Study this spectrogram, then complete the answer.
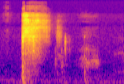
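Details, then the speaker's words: Sinko air compressor after repair of the bleeding (unloader) valve's bent spring: at shutoff a short sharp hiss releasing line pressure, then quiet; valve working normally. "This mean the valve lose the pressure from that tubing and make this line of the pressure which mean it's working."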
